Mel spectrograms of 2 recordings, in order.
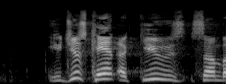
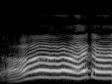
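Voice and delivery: higher and louder, hammed-up enthusiasm; eager agreement; 9 semitones higher, 9 dB louder, slower than usual. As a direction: cheer the idea on like a keen crony. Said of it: "Now, I'm gonna use accents".

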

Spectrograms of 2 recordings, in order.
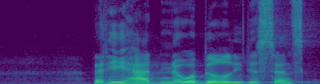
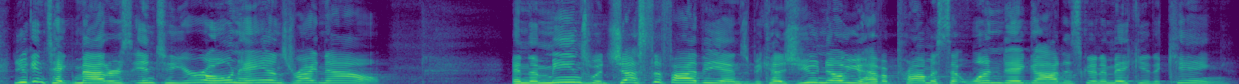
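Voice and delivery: louder, higher, insistent urging; urgent pressing; 8 semitones higher, 10 dB louder than usual. Acted. David's men pressing him to kill Saul, loud and urgent. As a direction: push him hard to seize the moment.

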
